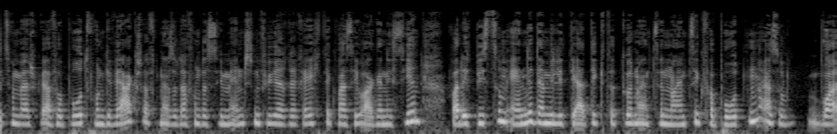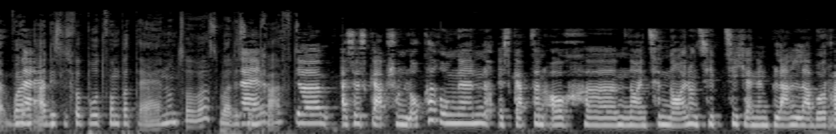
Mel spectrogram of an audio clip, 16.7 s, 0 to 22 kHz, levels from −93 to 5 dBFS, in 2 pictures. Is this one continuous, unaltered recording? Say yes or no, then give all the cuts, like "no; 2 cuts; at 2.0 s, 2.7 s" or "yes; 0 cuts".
no; 2 cuts; at 11.3 s, 13.3 s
